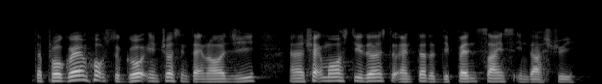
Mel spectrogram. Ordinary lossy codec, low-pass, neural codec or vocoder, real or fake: none; 5.4 kHz; none; real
